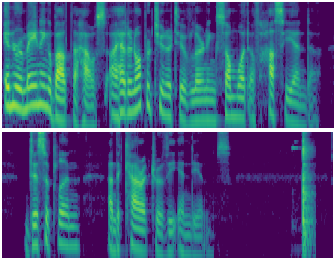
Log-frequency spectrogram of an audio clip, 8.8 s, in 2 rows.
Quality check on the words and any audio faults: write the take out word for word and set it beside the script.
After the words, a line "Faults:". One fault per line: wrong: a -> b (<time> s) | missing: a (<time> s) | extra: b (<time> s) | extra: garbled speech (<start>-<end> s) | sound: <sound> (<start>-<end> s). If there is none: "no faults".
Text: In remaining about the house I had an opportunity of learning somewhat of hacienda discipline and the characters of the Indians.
In remaining about the house I had an opportunity of learning somewhat of hacienda discipline and the character of the Indians.
Faults:
wrong: characters -> character (6.0 s)
sound: thud (8.3-8.6 s)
